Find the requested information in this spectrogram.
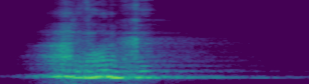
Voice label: surprised; yamiko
